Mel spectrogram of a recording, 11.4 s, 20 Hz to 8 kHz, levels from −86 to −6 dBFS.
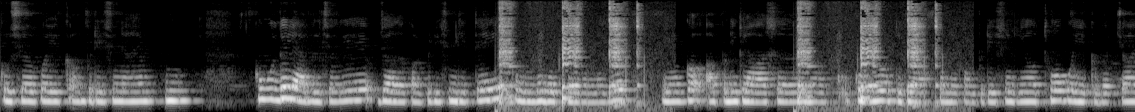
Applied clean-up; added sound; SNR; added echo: none; Fart; 3 dB; reverberation time 0.5 s.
